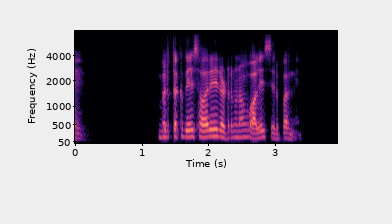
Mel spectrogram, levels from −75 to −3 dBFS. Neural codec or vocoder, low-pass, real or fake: codec, 16 kHz, about 1 kbps, DyCAST, with the encoder's durations; 7.2 kHz; fake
